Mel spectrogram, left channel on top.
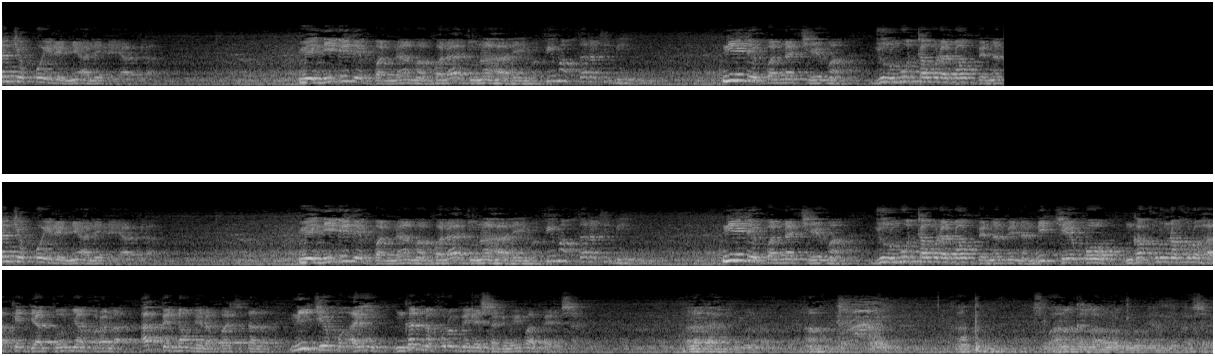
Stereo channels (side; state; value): left; drops out; at 10.1 s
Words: ko ire ni ale de yakla me ni ede banna ma fala junaha alayhi fi ma aftarati bi ni ede banna chema junubu tawla na be na bena ni che ko nga furu hake dia to nya farala abbe na de la basitala ni che ko ayi nga na furu bede saka me ba bede saka ala ka tuyo سبحانك اللهم ربنا وبحمدك اشهد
